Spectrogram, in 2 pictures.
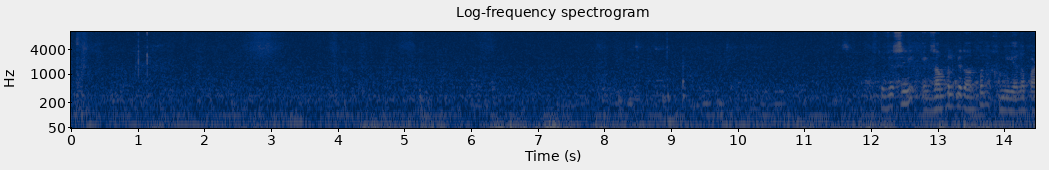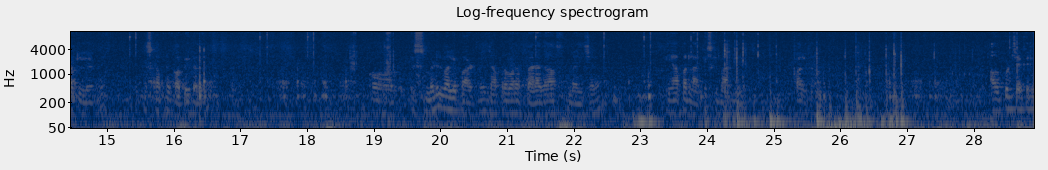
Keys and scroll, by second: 25.0 ctrl+v, 26.8 alt+Tab.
